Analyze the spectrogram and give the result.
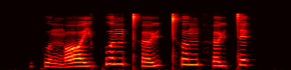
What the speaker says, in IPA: kʷɐ˨˩ŋɔː˨jkʷɐ˥ŋt̪ʰɵ˨˥ɥ t̪ʰʊ˥ŋ hɵ˧ɥt̪ɪ˥k̚

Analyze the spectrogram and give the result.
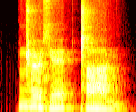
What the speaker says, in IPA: ŋ͡ǁœʑɛ | ǁaŋ

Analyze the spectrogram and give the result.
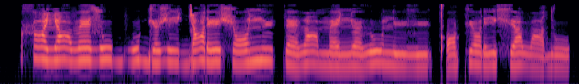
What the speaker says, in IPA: xɑ˥˧ʎɑ˥˧βɛ˥˧ zu˥˧ bʱu˧˥˧ɡʲœ˨˦ʒi˨˩ ɟɑ˧˥˧ɾe˥˧ʃɔ˨˦ɲy˥˧ t̪ɛ˧˩˧ðɑ˥˧mɛ˨˩ɲœ˧˩˧ ðu˥˧ ny˨˩ɣy˨˩ kʼɔ˨˦kʲɔ˥˧ɾi˥˧ xʲɑ˧˥˧ βɑ˧˩˧du˨˩

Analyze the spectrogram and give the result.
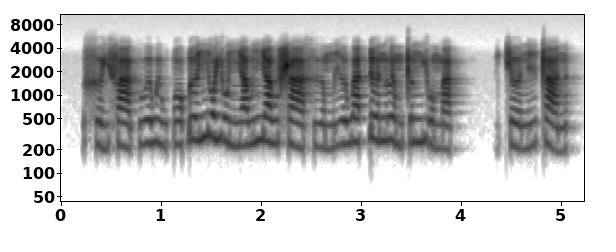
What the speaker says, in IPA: xə˨˩˨j faː˨˩ku˧ə̯wɨ˨˩˨wɓɔ˧˥ ɓəː˧˥ɲɔ˧jo˨˩ ɲa˧˥wɲa˧w ʂaː˨˩xɨ˨˩ə̯ mi˧ə̯wa˦˥t̚ɗəː˧˥n lə˨˩˨mt̪ə˧ŋ jo˨˩˨ma˨˩k̚ | cəː˨˩ni˧t̪a˨˩˨n

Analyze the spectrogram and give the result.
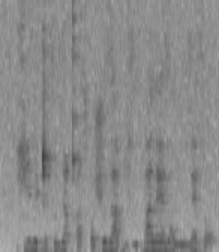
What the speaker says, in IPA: xiði ɖɛθʊði qʼɛt͡sʼɔʃʊ ðaɓi ɣuba lɛðɔo̯βu ðɛθɔ

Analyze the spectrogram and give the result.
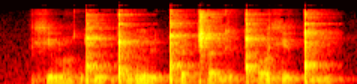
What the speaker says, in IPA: xʲə˨mɑ̤˦ǃʼu˨ ǃʼu˦ŋ͡mʉ˨ǃʰə˦ ǁɐ˨ dʉ˨ ǃʰɔ˨xʲɐ˨ǃi˨

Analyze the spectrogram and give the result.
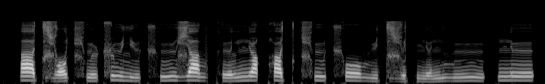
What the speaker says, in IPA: a˥˧tʲʑɔ˩˥t͡ɕʰʉ˨ ʈ͡ʂʉ˥˧lʲʉ˨ t͡ʃʰʉ˧˥˧ʑa˥˧vkʰʏ˩˥lnʏ˥˧ qʰʉ˥˧tʲt͡ɕʰʉ˥t͡ʃʰo˥˧ vy˨tʲʑʏ˩˥tʲnʏ˩˥n vʉ˧˥˧ | nʏ˥

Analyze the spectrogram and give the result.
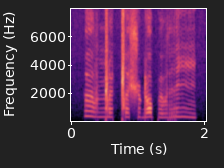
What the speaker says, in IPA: ɘvŋ͡ǁʏǁɘʃʏ ɖʌpʏv ri

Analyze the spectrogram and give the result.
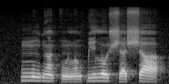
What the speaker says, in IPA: mũ˦ɡã˧kũ˨ lɔ̃˧k͡pi˦lo˦˨ʃa˨˦ ʃa˦˨

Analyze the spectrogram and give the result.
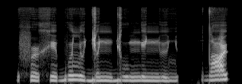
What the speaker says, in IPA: fə˞xebʊ lʊɟɒɲɟu ŋeɲʏʎ | dˤʏ

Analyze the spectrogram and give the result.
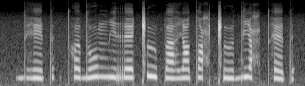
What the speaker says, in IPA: dʱet | t̪ʰʌdo mirɛǁɯ paɦitˤɯħǁɯ diħ t̪ʰɛt

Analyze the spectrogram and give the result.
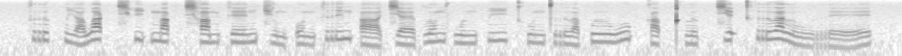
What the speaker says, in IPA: krɯ˦˥k̚wi˩˦a̯ wa˥˩k̚ t͡ɕʰi˥˩ʔma˦˥k̚ t͡ɕʰa˧mkeː˦˥ŋt͡ɕu˨˩n ʔo˩˦n kri˥˩n ʔaː˨˩t͡ɕɛː˨˩plo˥˩nkwɯ˦˥ŋ piː˥˩kʰu˧ntrɯ˨˩a̯ pɯː˧wu˥˩ʔ ka˨˩p̚kʰlɯ˨˩k̚ t͡ɕe˥˩ʔkʰrɯ˥˩a̯ luː˨˩reː˩˦

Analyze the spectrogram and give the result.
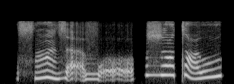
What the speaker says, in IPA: sˤã˧˥˧za̰˥˧vɔ̰˧˥˧ | zɔ˥tˤo˨˥

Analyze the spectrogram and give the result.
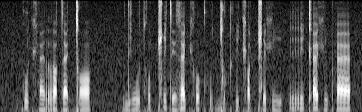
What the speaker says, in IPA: ku˥t͡ʃʰæ˩rɒ˧ tæ˩ɡ͡ǀɒ˩ | di˩wu˩tʰo˧ǁi˥ te˩zæ˥ t͡ʃʰo˧kʰu˩ɡ͡ǀo˥kʰi˧ t͡ʃʼɒ˥ǁe˩ʃi˩ | ri˥ kʼæ˥ʃi˩ pʰæ˧

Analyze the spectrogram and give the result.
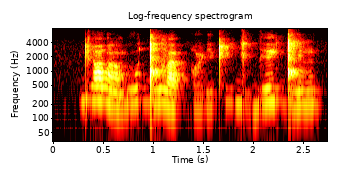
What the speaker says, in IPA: ɖʱi˥ðˤã˩ bʱʊ˥ɡ͡ǃɪ˥ va˩pqʷi̤˩ ɽi̤˥ʈʰi̤˥ɡi̤˩ bʱe˥j ɡ͡ǃe˥ŋ

